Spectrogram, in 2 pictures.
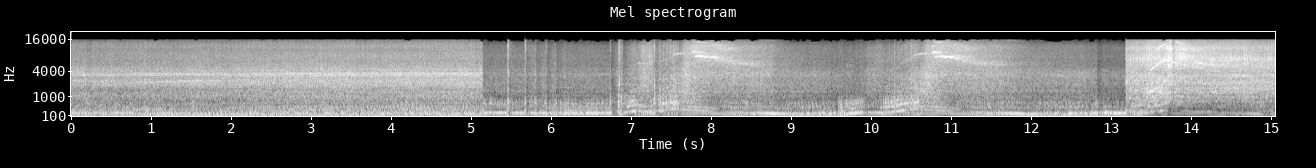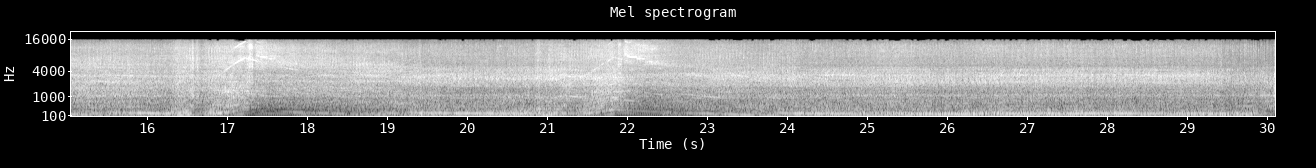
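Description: Turbocharged BMW S38 straight-six (Garrett turbo) idling, then blipped five times, each rev climbing and dropping back to idle. A faint high whistle rises and falls with each blip.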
